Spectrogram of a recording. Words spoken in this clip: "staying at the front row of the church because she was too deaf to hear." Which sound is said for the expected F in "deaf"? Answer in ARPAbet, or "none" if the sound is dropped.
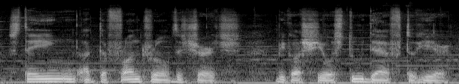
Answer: F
